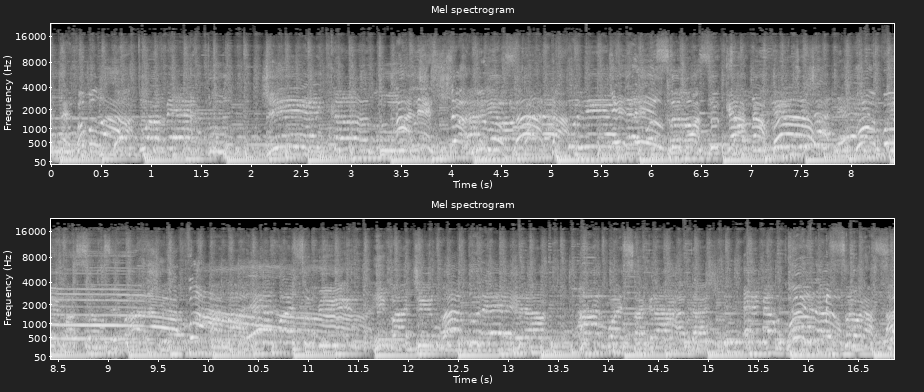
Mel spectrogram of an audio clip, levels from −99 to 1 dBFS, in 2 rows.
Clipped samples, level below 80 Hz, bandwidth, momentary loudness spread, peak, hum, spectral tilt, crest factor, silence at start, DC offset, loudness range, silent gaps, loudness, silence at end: under 0.1%; -22 dBFS; 19.5 kHz; 3 LU; 0 dBFS; none; -5 dB/octave; 12 dB; 0 s; under 0.1%; 2 LU; none; -11 LUFS; 0 s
